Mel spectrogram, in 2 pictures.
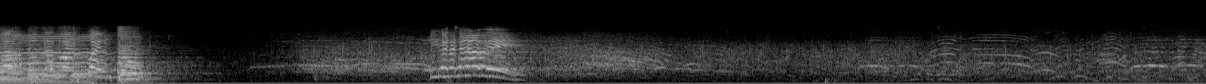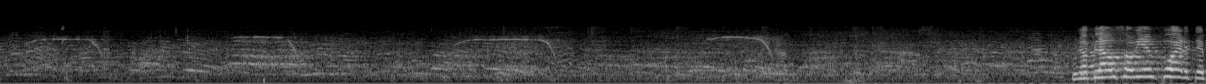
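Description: A band plays music outdoors.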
